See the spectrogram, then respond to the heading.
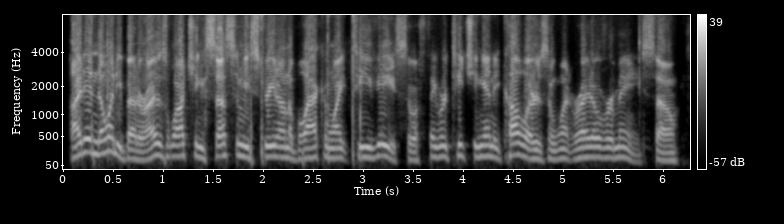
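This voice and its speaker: A man's voice: fairly high pitch, fast, a little hiss or hum, low-quality recording. A middle-aged American man telling personal anecdotes casually as a guest, conversational and lightly self-deprecating. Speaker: guest, old-time radio station operator. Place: indoors on a video call.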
